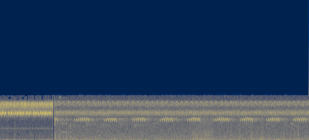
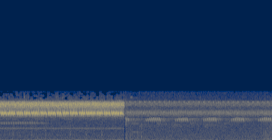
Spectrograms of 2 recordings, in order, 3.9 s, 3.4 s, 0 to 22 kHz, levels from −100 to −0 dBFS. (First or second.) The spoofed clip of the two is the second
